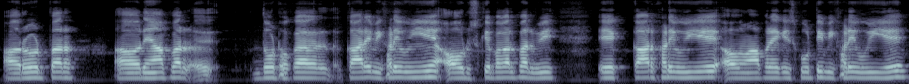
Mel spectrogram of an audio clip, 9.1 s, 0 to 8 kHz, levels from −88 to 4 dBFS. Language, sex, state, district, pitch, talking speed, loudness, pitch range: Hindi, male, Uttar Pradesh, Etah, 155 Hz, 220 wpm, -21 LUFS, 150-160 Hz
